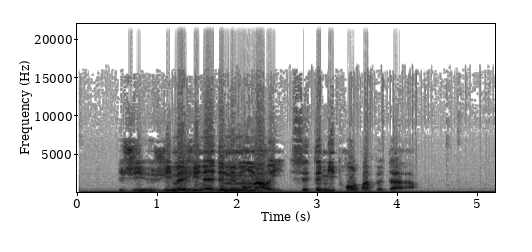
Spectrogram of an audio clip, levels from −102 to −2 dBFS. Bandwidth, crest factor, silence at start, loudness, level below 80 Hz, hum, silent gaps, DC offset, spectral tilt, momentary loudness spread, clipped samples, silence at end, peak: over 20 kHz; 10 dB; 0.05 s; -8 LUFS; -22 dBFS; none; none; under 0.1%; -3.5 dB/octave; 20 LU; 0.9%; 0 s; 0 dBFS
